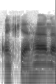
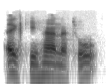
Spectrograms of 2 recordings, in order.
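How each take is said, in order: First: The first vowel is a, as in kahana. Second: The first vowel is i, as in kihana. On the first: "بالفتح" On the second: "بالكسر"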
